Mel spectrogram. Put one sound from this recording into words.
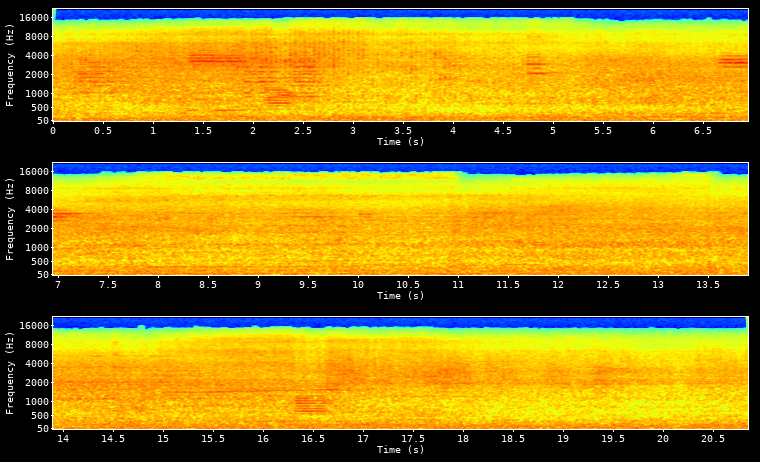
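Car and rickshaw engines rumble steadily on the road.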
